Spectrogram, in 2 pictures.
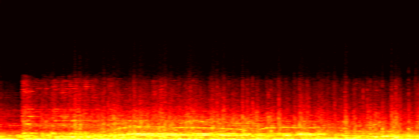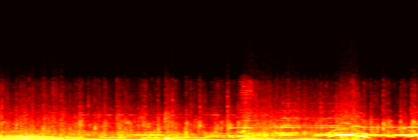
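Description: Live rock band playing loudly, with guitar and drum kit over steady sustained low notes. The song stops just before the end, and the crowd starts cheering and whistling.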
